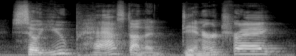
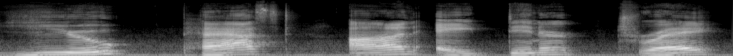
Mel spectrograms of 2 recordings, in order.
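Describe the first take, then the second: First: It is said at normal speed. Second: It is said very slowly.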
